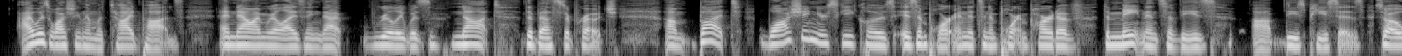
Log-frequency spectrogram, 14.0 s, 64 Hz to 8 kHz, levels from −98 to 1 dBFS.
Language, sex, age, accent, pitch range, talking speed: English, female, 40-59, American, 155-180 Hz, 165 wpm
